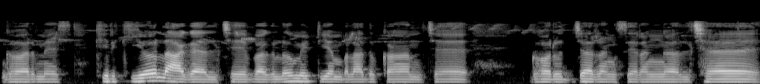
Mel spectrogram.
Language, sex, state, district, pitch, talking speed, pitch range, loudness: Maithili, male, Bihar, Samastipur, 120 Hz, 135 wpm, 120-125 Hz, -18 LUFS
